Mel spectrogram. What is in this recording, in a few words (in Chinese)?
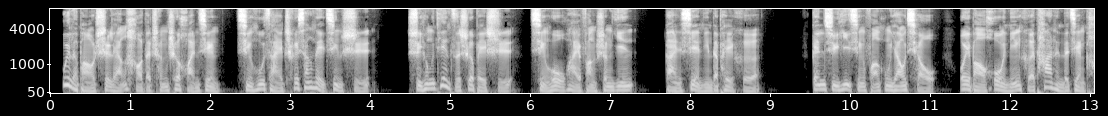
男 语音播报 列车报站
